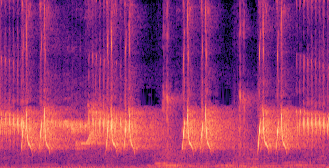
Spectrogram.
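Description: Olive-backed tailorbird fires off loud, sharp, high notes in quick pairs and bursts, like rapid gunfire, over a steady high background hiss.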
